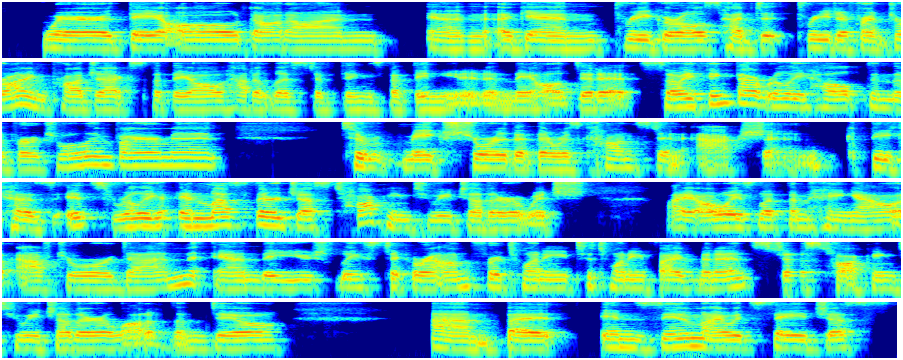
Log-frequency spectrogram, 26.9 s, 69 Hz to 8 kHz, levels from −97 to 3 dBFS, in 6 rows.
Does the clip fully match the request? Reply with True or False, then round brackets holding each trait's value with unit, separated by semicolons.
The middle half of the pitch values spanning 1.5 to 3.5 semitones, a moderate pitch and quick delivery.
True (2.4 semitones; 155 Hz; 215 wpm)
